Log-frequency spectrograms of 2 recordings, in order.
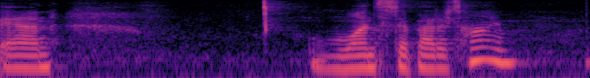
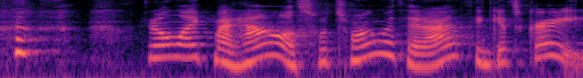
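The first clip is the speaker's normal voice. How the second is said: mock-hurt higher-pitched complaint; hurt, rejected; 9 semitones higher than usual. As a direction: play the mildly wounded home seller. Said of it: "I'm feeling rejected".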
